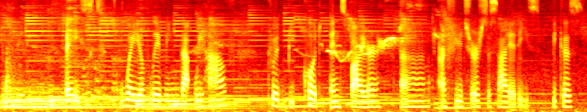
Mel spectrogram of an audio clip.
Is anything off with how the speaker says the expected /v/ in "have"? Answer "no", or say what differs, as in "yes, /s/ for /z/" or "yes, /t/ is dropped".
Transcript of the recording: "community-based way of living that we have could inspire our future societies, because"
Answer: yes, /b/ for /v/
